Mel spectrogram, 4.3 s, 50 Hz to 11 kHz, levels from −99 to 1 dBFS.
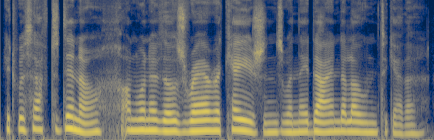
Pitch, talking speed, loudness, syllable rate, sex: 195 Hz, 205 wpm, -16 LUFS, 6.4 syllables/s, female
